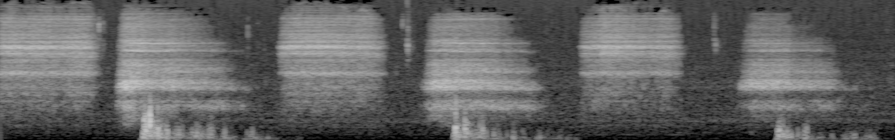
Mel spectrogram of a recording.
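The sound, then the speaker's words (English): Three slow, deep breaths, each an airy, hissing inhale followed by a fuller, rougher exhale, in an even, unhurried rhythm with short gaps between them and no talk. “Take three deep breaths right now.”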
